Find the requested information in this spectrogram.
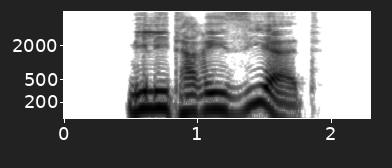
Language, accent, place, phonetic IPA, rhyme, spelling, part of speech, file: German, Germany, Berlin, [militaʁiˈziːɐ̯t], -iːɐ̯t, militarisiert, verb, De-militarisiert.ogg
- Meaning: 1. past participle of militarisieren 2. inflection of militarisieren: third-person singular present 3. inflection of militarisieren: second-person plural present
